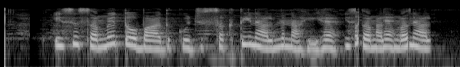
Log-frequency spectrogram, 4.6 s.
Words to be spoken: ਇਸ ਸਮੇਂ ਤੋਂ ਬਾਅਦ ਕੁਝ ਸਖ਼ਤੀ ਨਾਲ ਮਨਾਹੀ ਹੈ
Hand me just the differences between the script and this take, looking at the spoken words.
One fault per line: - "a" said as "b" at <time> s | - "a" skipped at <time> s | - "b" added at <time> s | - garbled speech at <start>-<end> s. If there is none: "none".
- garbled speech at 3.4-4.3 s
